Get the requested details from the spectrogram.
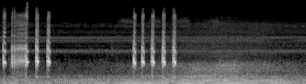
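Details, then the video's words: Toad handled during play, giving short bursts of rapid, evenly spaced croaking pulses: a run of about five, a pause of over a second, then another run of five, above a steady high tonal hum. "The sounds of our CHILDHOOD FROG"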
